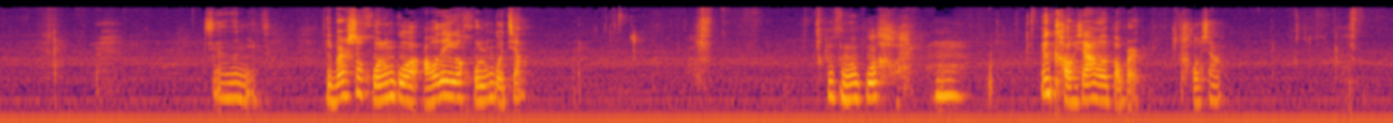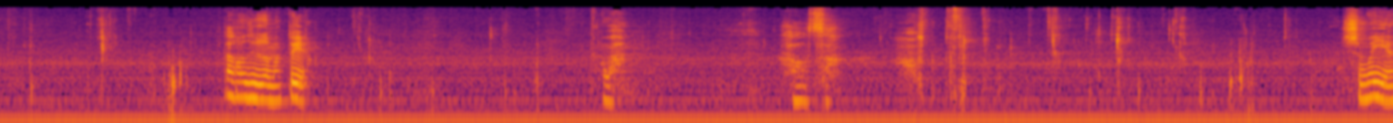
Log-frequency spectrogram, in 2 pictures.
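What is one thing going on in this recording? A young woman chews soft cream cake with wet mouth sounds close to a microphone.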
